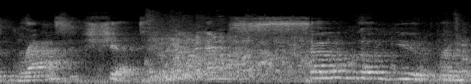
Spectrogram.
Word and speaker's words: Gratiot: It's spelled Gratiot. Gratiot. When I hear it on the radio or the TV, my head would whip around because all I ever heard was grass shit.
